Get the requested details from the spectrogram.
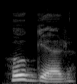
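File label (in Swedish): "hugger", Swedish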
